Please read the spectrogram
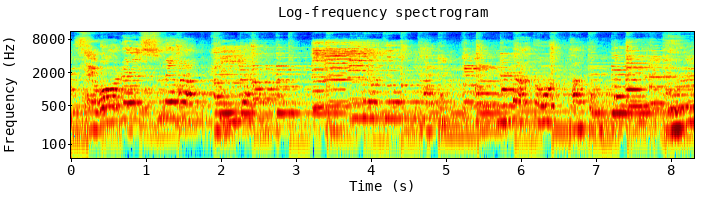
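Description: A man singing a Korean popular song into a handheld microphone over instrumental accompaniment.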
